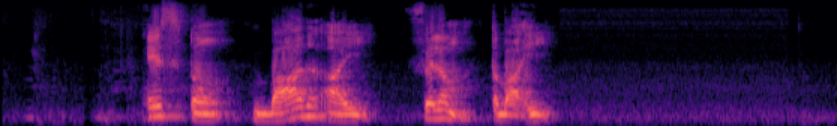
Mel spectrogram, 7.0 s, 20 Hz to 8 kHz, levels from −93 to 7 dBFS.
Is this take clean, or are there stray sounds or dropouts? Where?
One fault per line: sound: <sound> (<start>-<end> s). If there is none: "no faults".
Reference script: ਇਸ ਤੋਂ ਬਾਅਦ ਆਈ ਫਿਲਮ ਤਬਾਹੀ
no faults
